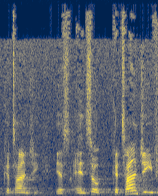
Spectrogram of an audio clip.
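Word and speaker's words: Ketanji: what's your first name katanji see i was going to say contingency but anyway katanji yes and so katanji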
